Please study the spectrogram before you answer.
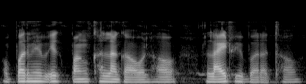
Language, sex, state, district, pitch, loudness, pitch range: Magahi, male, Jharkhand, Palamu, 125 Hz, -22 LUFS, 115-135 Hz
